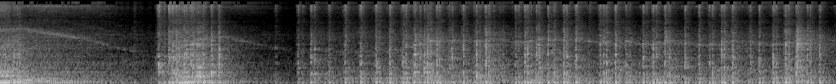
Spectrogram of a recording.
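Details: SRT-4 engine in a drift truck, first test start: after rough catches, runs with a choppy uneven beat that stumbles and surges; rough running because idle air control, TPS, intake air temp and O2 sensors are unplugged.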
